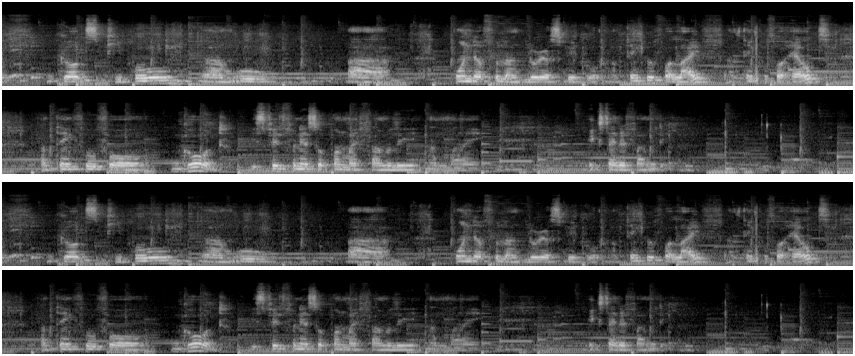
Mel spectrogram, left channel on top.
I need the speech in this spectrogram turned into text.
God's people who are wonderful and glorious people. I'm thankful for life. I'm thankful for health. I'm thankful for God, His faithfulness upon my family and my extended family.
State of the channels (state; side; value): quieter; right; 4.8 dB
